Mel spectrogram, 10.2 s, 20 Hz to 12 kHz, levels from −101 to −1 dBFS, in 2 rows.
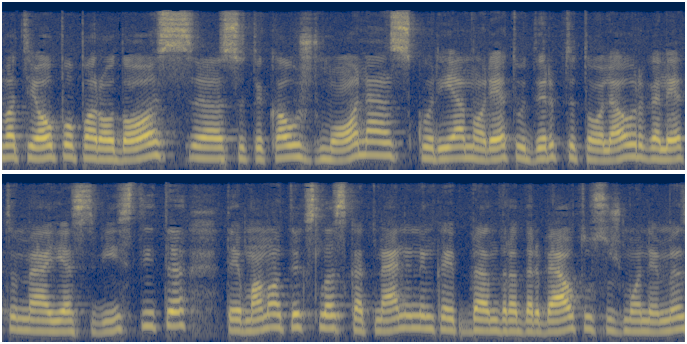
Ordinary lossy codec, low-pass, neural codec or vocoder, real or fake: AAC, 48 kbps; 9.9 kHz; none; real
